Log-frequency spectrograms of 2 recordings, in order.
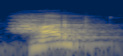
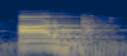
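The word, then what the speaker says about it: herb: homage honest आयर अर्ब इसे आमतौर पर हम लोग हर्ब बोलते हैं लेकिन इसका सही तलफ्फुज है अर्ब अगर एच किसी लफ्ज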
